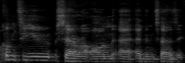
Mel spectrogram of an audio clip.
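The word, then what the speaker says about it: Edin Terzić: about it before we went live is it edin tuik is that right okay got it got it got the pronunciation right um I'll come to you Sarah on edin Turk like how you know how good of a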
